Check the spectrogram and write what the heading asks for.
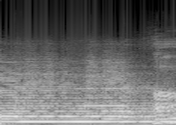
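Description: Live experimental music: a steady low droning note held through, with electric guitar.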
